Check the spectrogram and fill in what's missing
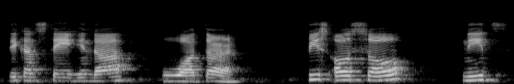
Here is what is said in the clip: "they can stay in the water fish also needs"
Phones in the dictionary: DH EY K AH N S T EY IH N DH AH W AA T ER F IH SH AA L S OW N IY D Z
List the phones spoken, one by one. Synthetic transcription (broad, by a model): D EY K AH N S T EY IH N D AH W AA T ER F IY S AA L S OW N IY D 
